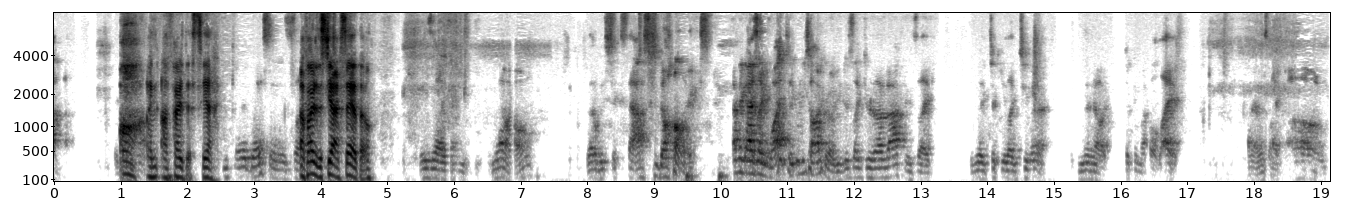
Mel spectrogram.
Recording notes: The audio is not of normal quality for RX'D RADIO.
